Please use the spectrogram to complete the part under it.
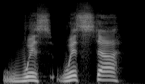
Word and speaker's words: Worcester: Wista is how you say it in Massachusetts.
